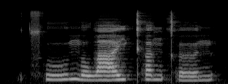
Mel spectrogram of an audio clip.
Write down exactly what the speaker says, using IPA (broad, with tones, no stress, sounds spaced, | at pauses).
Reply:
t͡sʰ uː˨˥ n̪ o˨ w aː˨˥ j kʰ ɐ˧ ŋ kʰ ɵ˨˧ n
